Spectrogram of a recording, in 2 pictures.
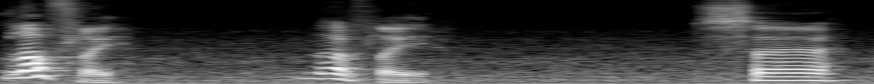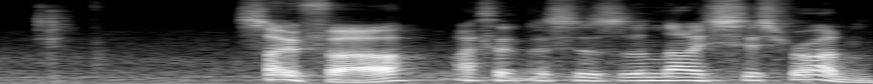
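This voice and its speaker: Speaking in a West Country accent, a man goes at a fairly slow pace with long, frequent pauses. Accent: southern English, West Country. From southern England, Dorset. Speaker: gaming streamer. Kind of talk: live gameplay commentary. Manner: casual, halting.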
